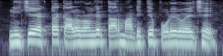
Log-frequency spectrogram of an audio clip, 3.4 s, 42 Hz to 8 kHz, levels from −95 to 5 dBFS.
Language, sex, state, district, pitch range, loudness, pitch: Bengali, male, West Bengal, Alipurduar, 135-155 Hz, -14 LUFS, 145 Hz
